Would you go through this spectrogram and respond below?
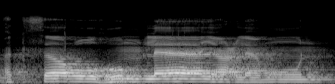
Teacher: സാക്കിനത്തായ മീമിനെ ഇൽഹാർ ഷഫവി നൽകി മണിക്കാതെ വെളിവാക്കുക.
